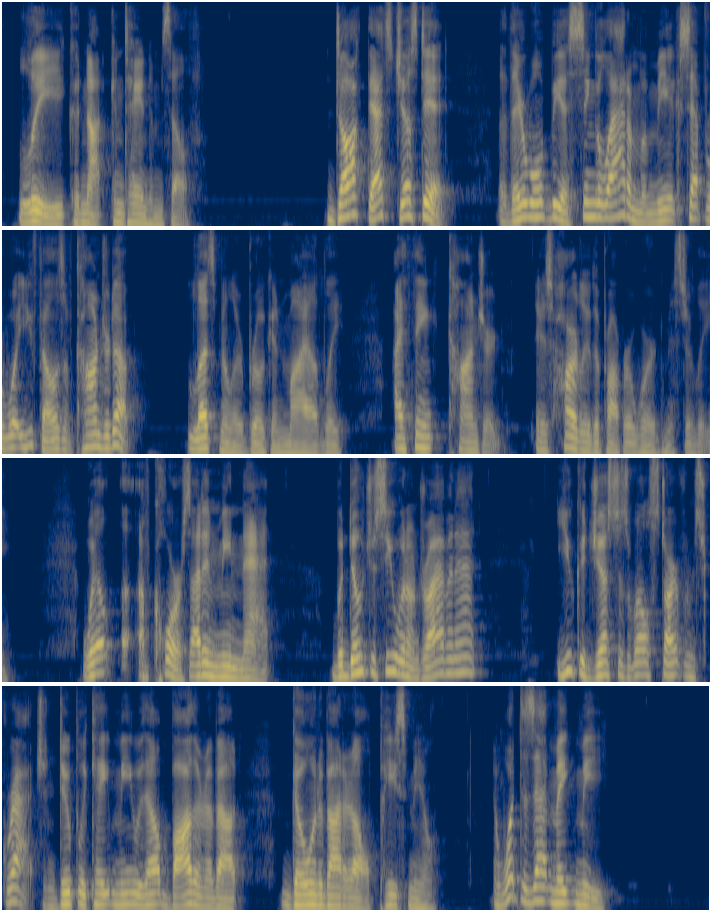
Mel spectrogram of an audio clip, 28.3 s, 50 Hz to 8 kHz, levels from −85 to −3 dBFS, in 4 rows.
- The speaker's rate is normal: Yes, average, 165 wpm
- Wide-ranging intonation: Yes, wide, 6.5 semitones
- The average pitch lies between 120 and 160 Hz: Yes, low, 135 Hz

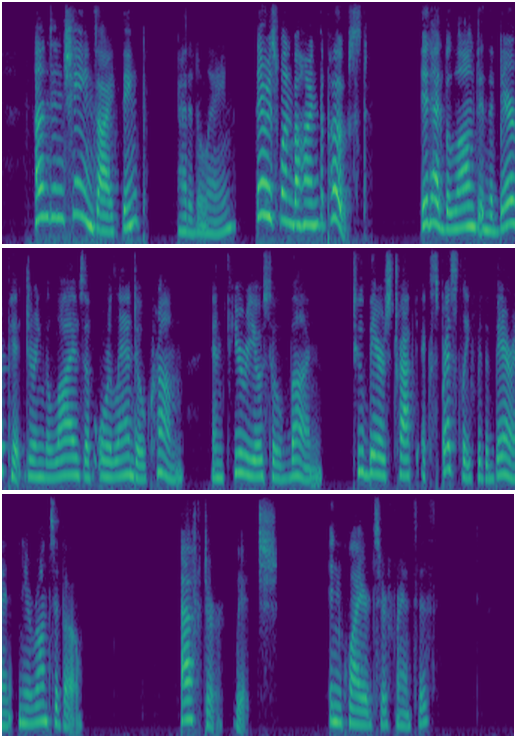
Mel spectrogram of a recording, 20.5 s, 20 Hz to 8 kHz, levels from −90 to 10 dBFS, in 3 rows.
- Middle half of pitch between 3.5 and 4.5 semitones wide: No, average, 5.2 semitones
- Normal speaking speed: No, slow, 125 wpm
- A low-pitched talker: No, high, 205 Hz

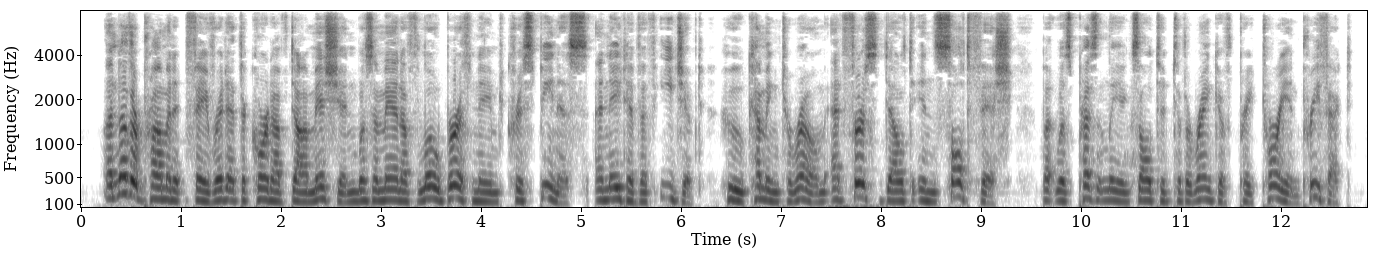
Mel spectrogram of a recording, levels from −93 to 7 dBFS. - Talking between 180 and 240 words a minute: Yes, average, 185 wpm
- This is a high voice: No, medium, 155 Hz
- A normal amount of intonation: Yes, average, 3.2 semitones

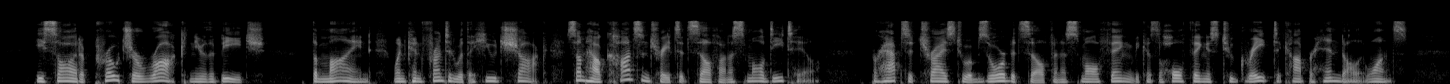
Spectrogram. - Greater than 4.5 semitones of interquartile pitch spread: No, average, 3.5 semitones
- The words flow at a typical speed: Yes, average, 190 wpm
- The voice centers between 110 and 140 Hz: Yes, low, 135 Hz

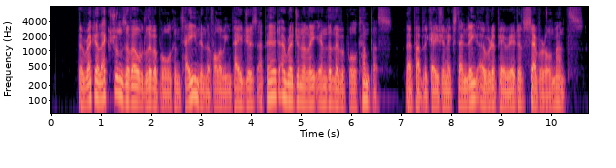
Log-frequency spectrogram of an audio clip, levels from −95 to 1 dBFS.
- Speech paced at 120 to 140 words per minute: Yes, slow, 135 wpm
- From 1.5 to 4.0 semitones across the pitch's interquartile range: No, average, 4.5 semitones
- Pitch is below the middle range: Yes, very low, 85 Hz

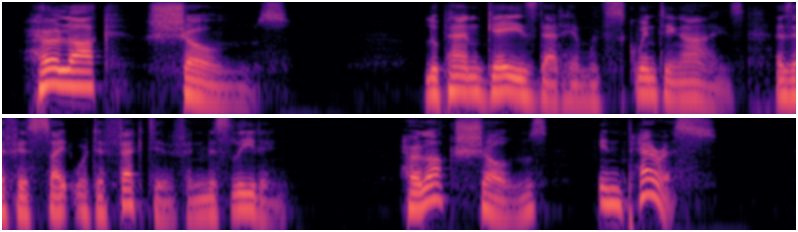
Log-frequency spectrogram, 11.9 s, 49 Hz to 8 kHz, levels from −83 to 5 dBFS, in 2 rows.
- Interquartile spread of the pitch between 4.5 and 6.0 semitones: Yes, wide, 5.6 semitones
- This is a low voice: Yes, low, 115 Hz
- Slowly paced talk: Yes, slow, 105 wpm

